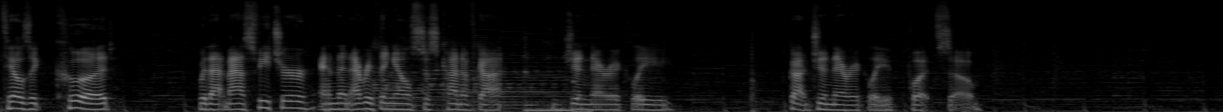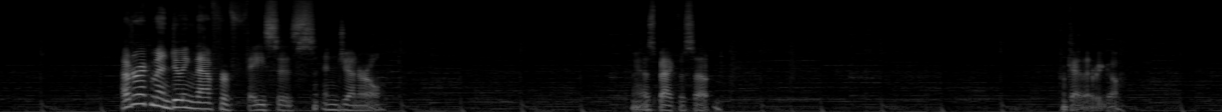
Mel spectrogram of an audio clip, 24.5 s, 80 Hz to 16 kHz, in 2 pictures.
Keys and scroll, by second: 12.4 ctrl+z, 13.2 ctrl+z, 13.7 ctrl+z, 17.5 ctrl+z, 17.8 ctrl+z, 18.0 ctrl+z, 18.4 ctrl+z, 18.6 ctrl+z, 18.9 ctrl+z, 19.2 ctrl+z, 19.6 ctrl+z, 20.1 ctrl+z, 21.3 ctrl+z, 22.0 ctrl+z, 23.6 d.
